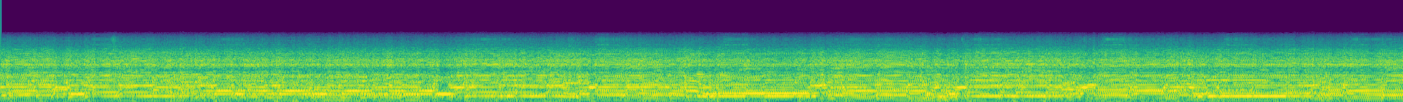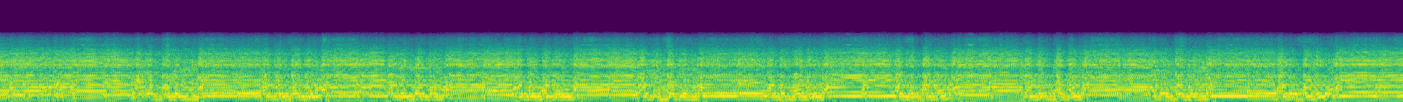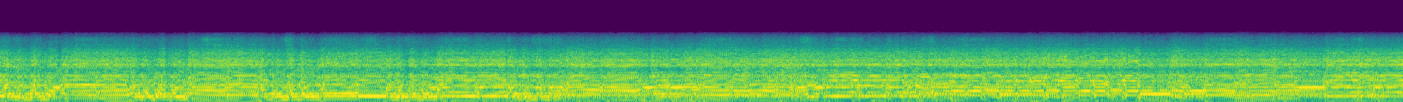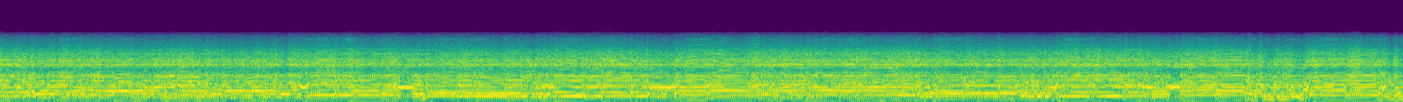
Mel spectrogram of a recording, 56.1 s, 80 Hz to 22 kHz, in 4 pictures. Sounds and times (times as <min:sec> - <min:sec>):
Acoustic guitar: 0:00.0 - 0:42.3.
